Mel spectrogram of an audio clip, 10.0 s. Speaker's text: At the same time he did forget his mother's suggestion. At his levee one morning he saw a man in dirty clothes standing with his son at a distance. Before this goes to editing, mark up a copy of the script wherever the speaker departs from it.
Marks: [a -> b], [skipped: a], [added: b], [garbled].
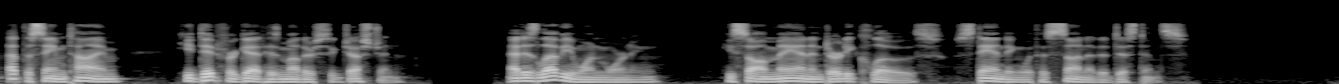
At the same time he did forget his mother's suggestion. At his levee one morning he saw a man in dirty clothes standing with his son at a distance.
